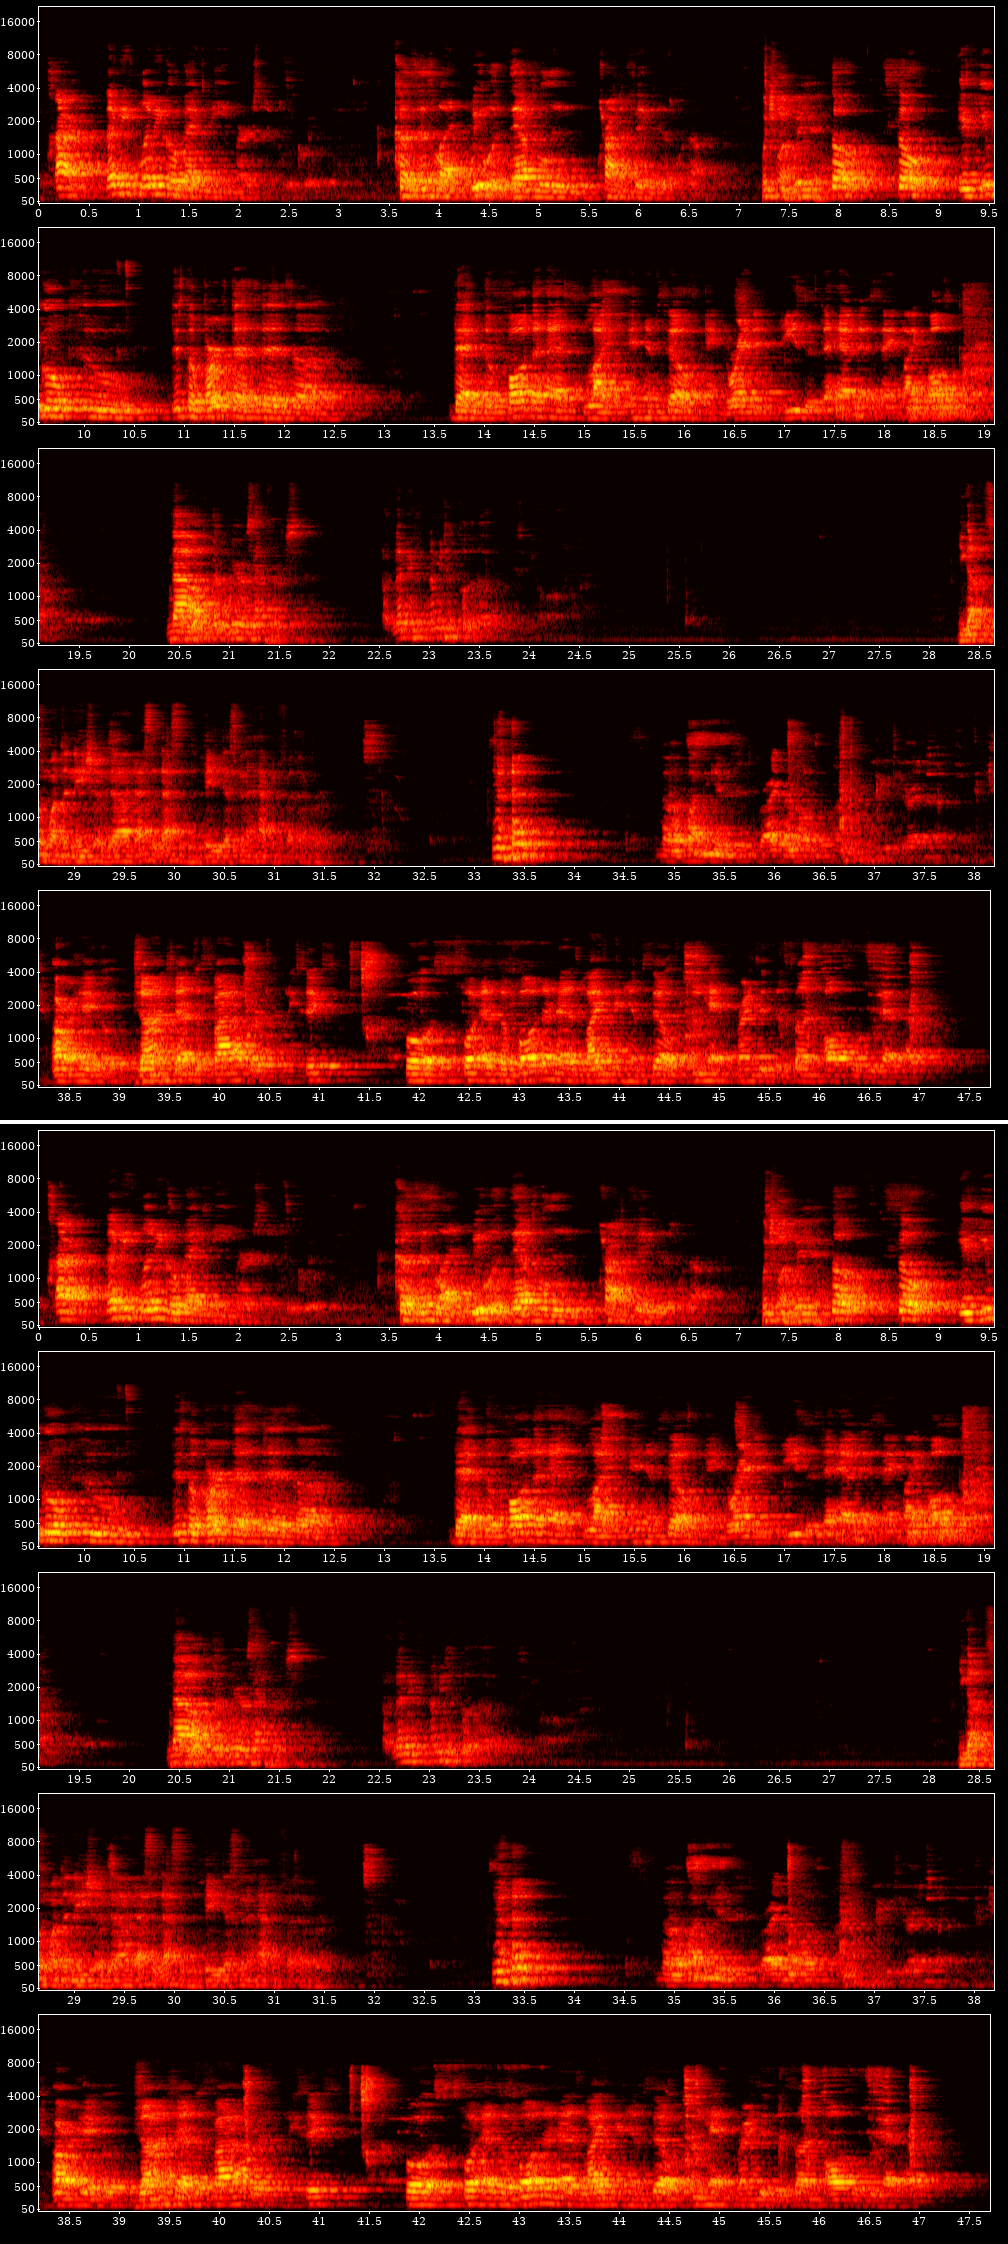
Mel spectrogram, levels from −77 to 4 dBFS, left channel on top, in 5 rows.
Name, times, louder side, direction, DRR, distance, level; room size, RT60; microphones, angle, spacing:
voice 1, 0.2-2.2 2.6-2.8 3.6-6.6 7.9-8.2 8.5-8.9 9.2-10.5 10.9-12.5 13.7-18.6 18.9-19.0 20.4-20.8 22.5-23.6 33.2-33.5 34.8-35.5 35.9-37.7 38.2-40.5 40.9-41.1 41.9-47.0, equal, 85° left, -1 dB, 2.5 m, -27 dB
voice 2, 7.2-7.9 20.5-21.8 28.3-31.5 34.9-35.6, left 1 dB, 15° left, 0 dB, 1.1 m, -32 dB
voice 3, 18.2-19.0 29.3-29.4 31.9-32.1 34.6-34.7 35.1-35.5 36.1-36.2 37.5-37.6 40.2-40.3 41.4-42.3 44.6-44.9 45.8-45.9 46.5-47.0, right 2 dB, 25° right, 0 dB, 1.2 m, -36 dB
8.6 x 5.8 x 5.3 m, 1.3 s
head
